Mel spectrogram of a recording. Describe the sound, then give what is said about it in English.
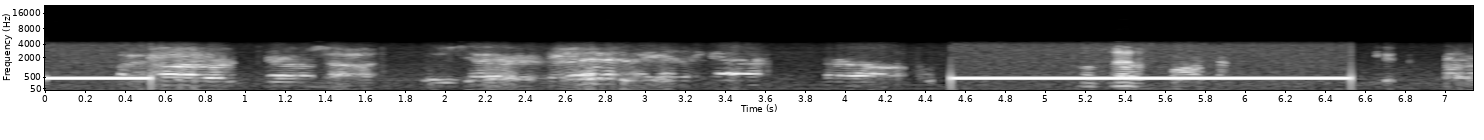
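A phone ringback tone on an outgoing call that goes unanswered: a short burst of steady low tone at the start, then one long steady tone of about two seconds. People talk in the gaps between the tones. “It says dialing, but there we go. As, believe it or not, that's not a sound. It's actually, we're actually trying to call.”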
